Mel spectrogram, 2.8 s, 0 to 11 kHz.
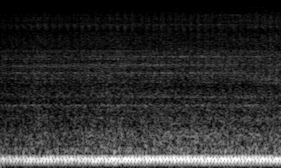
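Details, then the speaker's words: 1993 Suzuki Katana GX (Jimny) small petrol engine idling: low, even hum with steady beat and no knocks or rattles; engine sounds smooth and healthy. "suaranya juga masih halus. Nah, suaranya halus teman-teman."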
